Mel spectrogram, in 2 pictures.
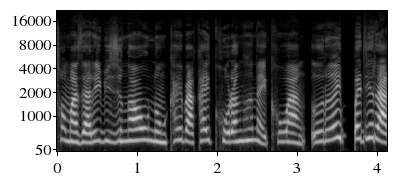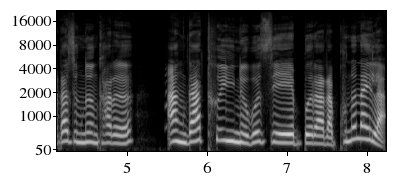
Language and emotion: Bodo, angry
